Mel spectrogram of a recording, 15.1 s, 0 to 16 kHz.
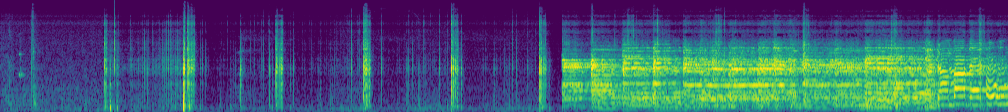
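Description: A 7-inch vinyl single on a turntable: scattered loud clicks and pops as the stylus is set down and runs through the lead-in groove. About eight seconds in, a rockabilly band's guitar intro starts abruptly and plays on over light surface crackle.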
